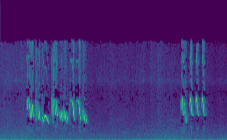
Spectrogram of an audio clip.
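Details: Singing yellow-fronted canary, a recording played to get birds singing: a lively string of about eight high, clipped, warbling notes, silence, then four quick bright chirps.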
